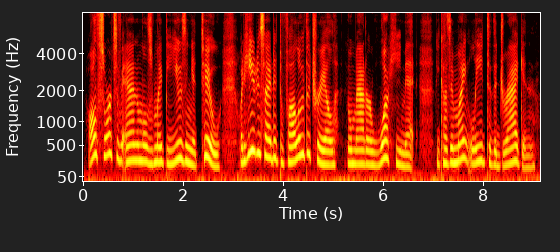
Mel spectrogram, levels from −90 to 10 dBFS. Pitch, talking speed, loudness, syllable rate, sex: 240 Hz, 185 wpm, -16 LUFS, 4.8 syllables/s, female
